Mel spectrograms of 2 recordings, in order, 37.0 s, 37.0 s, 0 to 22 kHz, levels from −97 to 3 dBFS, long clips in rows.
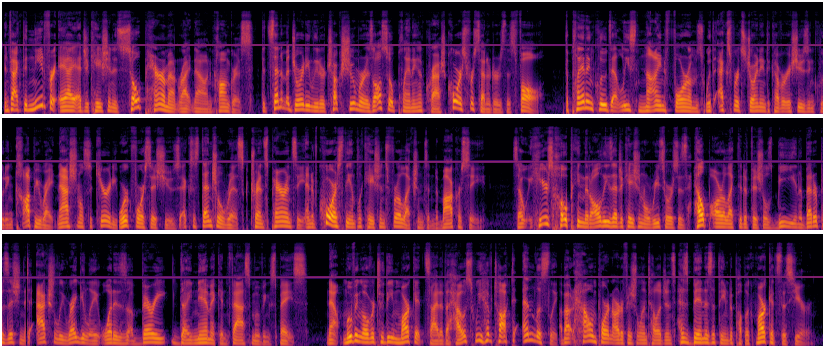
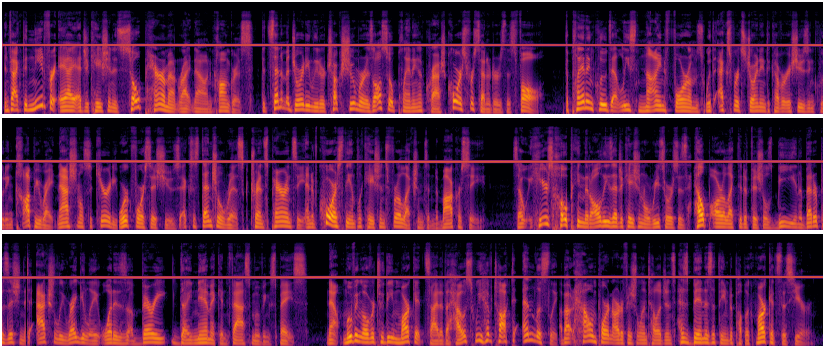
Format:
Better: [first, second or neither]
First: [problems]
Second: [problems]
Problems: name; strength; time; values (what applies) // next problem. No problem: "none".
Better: first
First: high-pitched whine; faint; throughout; 4.5 kHz, 30 dB below the speech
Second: high-pitched whine; loud; throughout; 4.5 kHz, 7 dB below the speech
